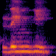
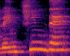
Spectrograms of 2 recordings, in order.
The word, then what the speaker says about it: rengi: Rengi, renginde. Yani renkinde demiyoruz. O K sesini G harfine çevirerek yazıyoruz ve telaffuz ediyoruz gençler.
